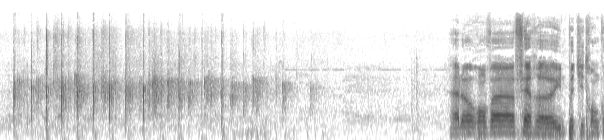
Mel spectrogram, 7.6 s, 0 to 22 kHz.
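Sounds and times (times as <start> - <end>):
group of people applauding: 0.0 - 4.0
speech: 5.6 - 7.5.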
